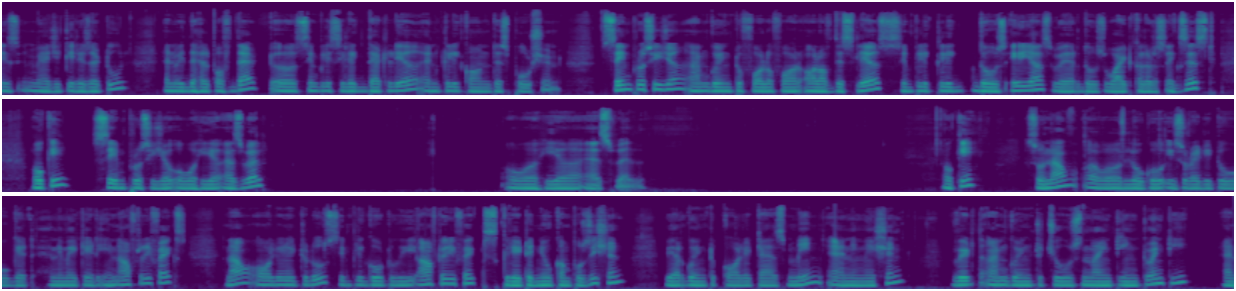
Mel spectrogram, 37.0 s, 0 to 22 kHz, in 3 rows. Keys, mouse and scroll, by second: 12.3 click, 23.8 ctrl+s, 25.4 v, 27.8 click, 28.3 -, 29.6 click, 30.9-33.7 typing, 35.2 click, 35.4-36.7 typing.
